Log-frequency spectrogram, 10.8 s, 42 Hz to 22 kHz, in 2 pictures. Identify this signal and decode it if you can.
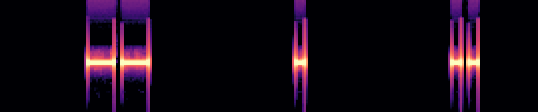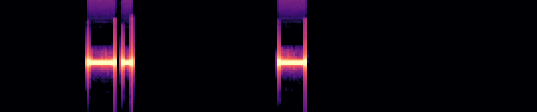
Morse code, heard as a keyed tone, about 14 wpm, spaced as for 5 wpm, 680 Hz. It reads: MEINT
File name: Morsekurs / Witze / Witz 06. Dezember 2022 25 F70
